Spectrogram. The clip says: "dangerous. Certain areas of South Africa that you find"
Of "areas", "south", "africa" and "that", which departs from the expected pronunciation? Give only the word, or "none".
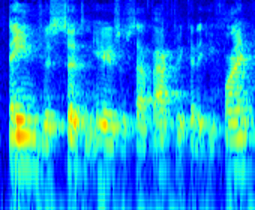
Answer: none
